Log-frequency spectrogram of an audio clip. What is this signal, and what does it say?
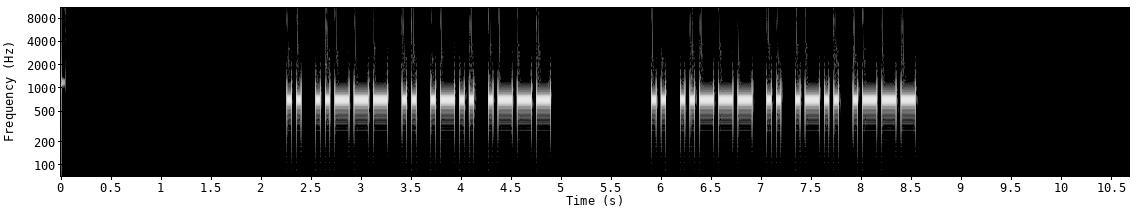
Morse code, heard as a keyed tone, about 25 wpm, 700 Hz. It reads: I2ILJ I2ILJ
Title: DXCC-100 Call Signs - 5 Characters - Repeated 2x - 25wpm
